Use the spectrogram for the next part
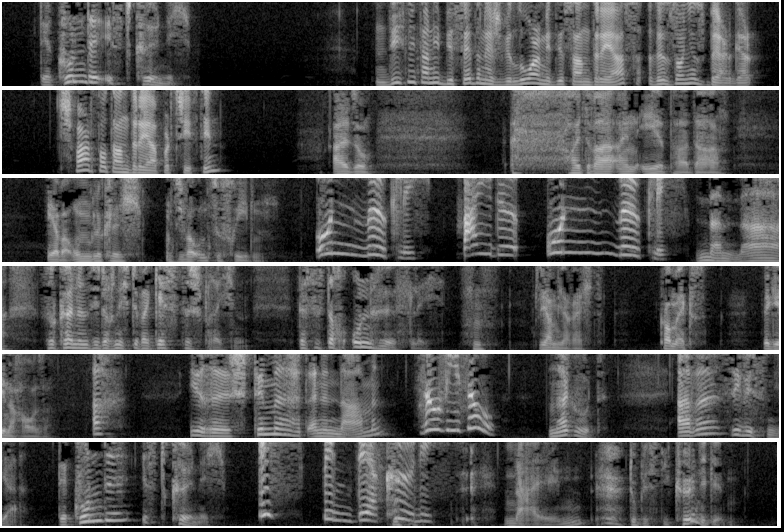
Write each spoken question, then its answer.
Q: Çfarë thot Andrea për çiftin?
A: Andrea thot se buri ishte i dëshpruar dhe fatkeq, ndërsa gruaja e ti e pa nachur.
